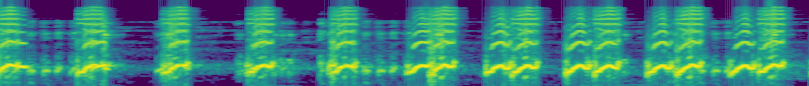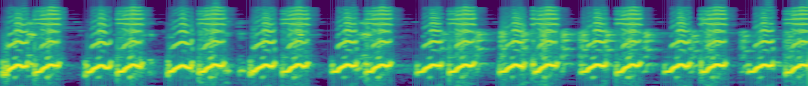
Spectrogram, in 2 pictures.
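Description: White-breasted waterhen calling: short notes that each rise in pitch, repeated about four times a second, uneven for the first two seconds and then steady and loud.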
